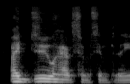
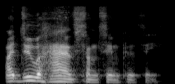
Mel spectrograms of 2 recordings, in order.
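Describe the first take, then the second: First: Said in the usual way. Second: "do" pressed louder; stress on DO. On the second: Real, not acted. Admitting to viewers, insisting on "do". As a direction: lean on "do" to insist.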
